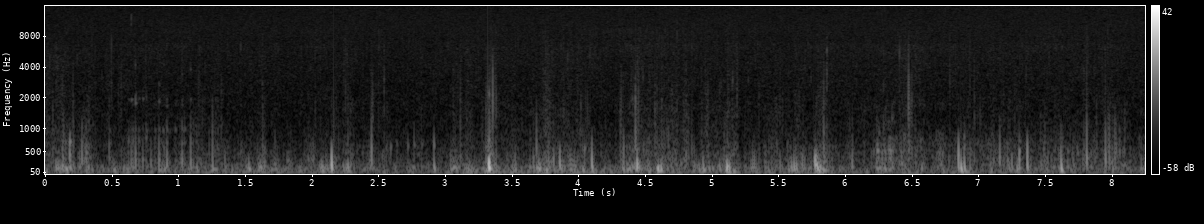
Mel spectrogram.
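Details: Irregular low gurgles and soft pops from the abdomen: bowel sounds while digesting a bean and cheese burrito, about 10–15 minutes after eating.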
